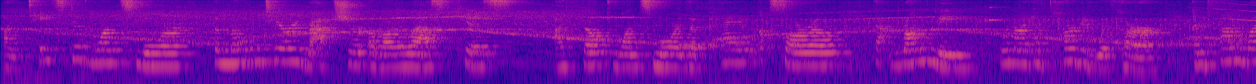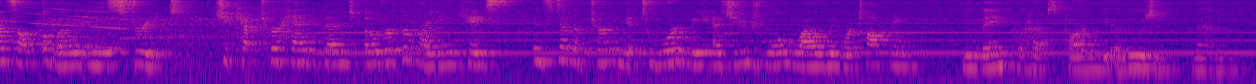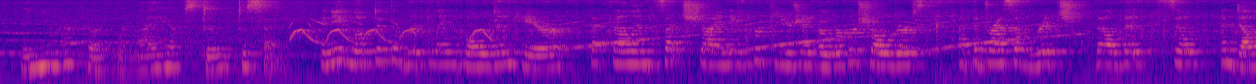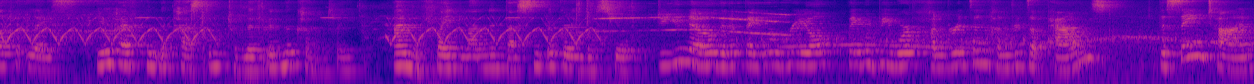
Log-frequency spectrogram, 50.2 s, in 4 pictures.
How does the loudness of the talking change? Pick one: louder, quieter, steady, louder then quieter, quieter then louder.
steady.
